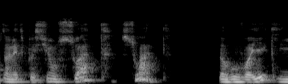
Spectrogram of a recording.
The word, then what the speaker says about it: soit: On ne prononce pas le T dans le verbe soit, mais on le prononce dans l'expression soit, soit.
